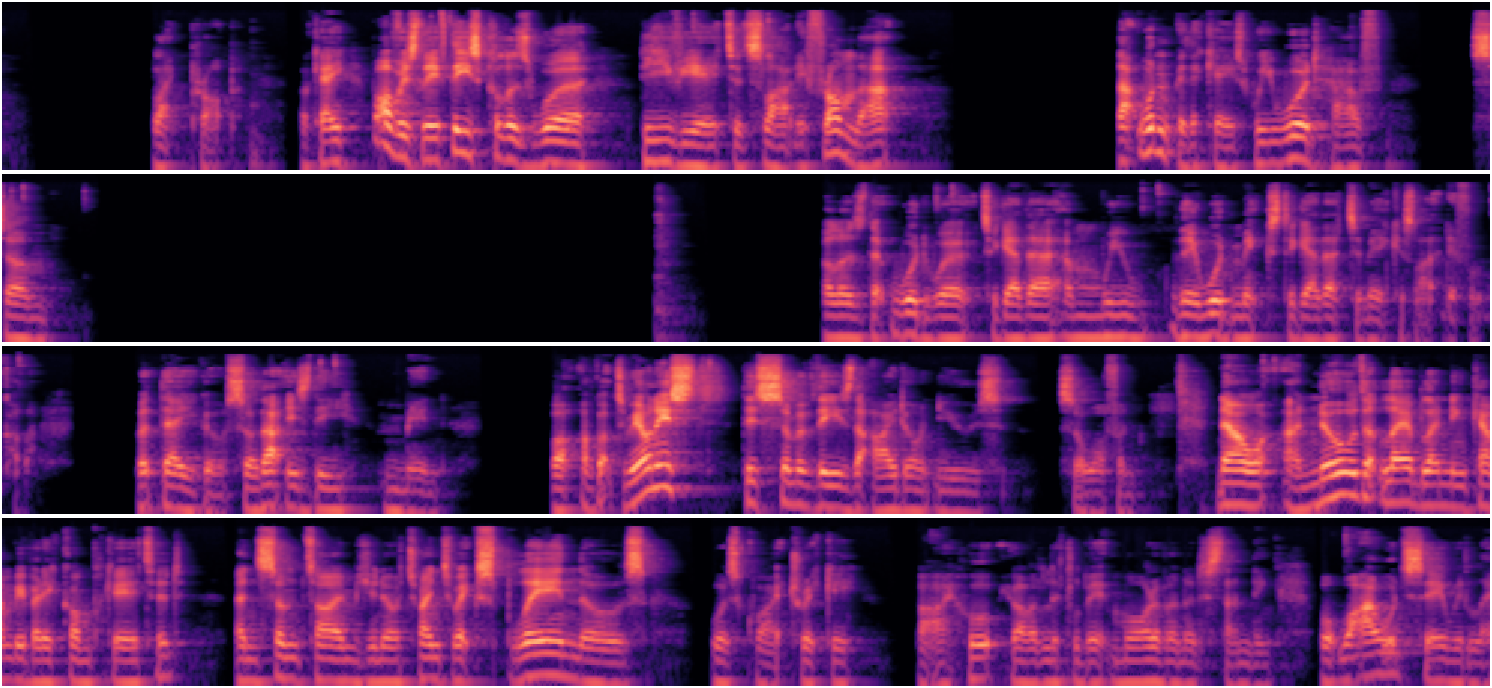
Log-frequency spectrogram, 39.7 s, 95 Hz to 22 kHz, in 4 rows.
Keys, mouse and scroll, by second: 2.8 click, 4.4 click, 5.0 click, 7.3 click, 9.9 click, 10.4 click, 11.2 click, 11.8 click, 12.2 click, 12.7 click, 13.3 click, 13.6 click, 14.9 click, 16.1 click, 17.5 click, 19.8 click, 21.9 click, 28.2 click, 38.7-39.6 drag.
